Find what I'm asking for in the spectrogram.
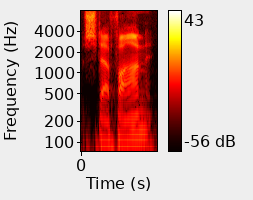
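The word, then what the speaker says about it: Stephan: Phil, would you, if somebody were, I'll just kind of paraphrase this email that was sent in from, I believe it's pronounced Stefan, it's S-T-E-P-H-A-N,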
